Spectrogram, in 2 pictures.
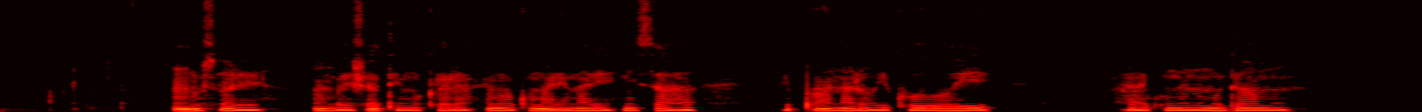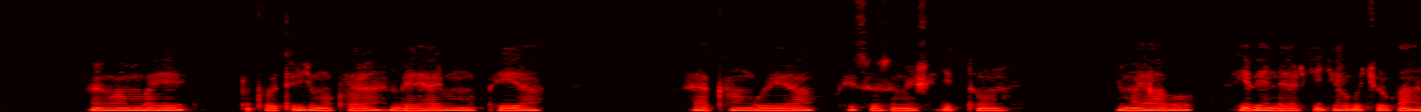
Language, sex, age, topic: Kinyarwanda, female, 25-35, health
